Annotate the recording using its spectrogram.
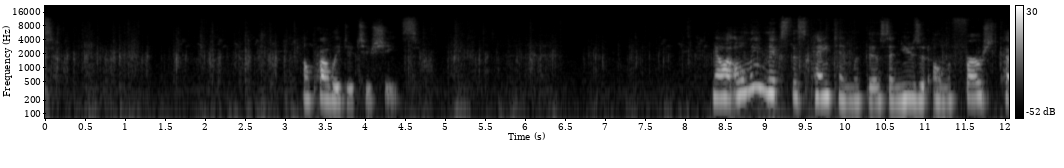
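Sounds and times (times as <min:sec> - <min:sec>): palette knife scraping paint: 0:04.6 - 0:12.0.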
